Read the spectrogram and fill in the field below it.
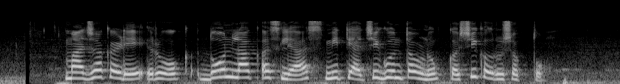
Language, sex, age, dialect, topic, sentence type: Marathi, female, 18-24, Standard Marathi, banking, question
